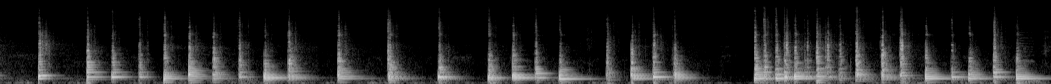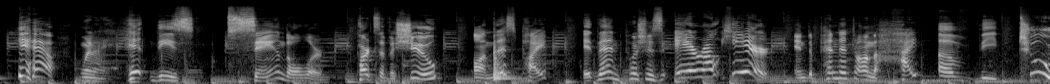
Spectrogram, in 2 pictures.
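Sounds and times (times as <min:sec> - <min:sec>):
plastic pipes slapped with sandals: 0:00.0 - 0:10.4.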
